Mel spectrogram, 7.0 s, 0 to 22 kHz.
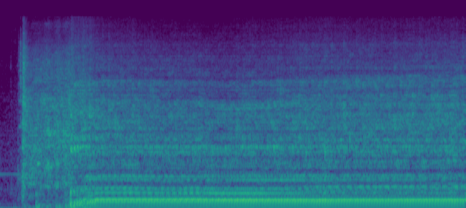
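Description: Audi TT's 1.8T turbocharged four-cylinder engine cranking briefly and catching about a second in, then settling into a steady idle, heard from inside the cabin. It is the engine's first start after a new timing belt, water pump and tensioners.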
